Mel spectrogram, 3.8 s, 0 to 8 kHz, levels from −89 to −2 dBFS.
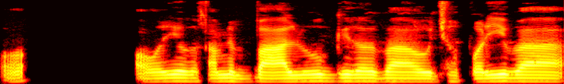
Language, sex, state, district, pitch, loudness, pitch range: Bhojpuri, male, Uttar Pradesh, Ghazipur, 110 Hz, -17 LUFS, 105-115 Hz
